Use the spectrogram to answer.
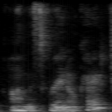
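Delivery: usual speaking voice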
